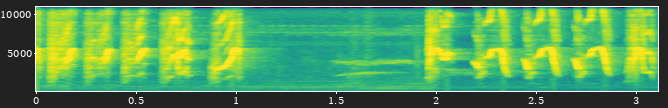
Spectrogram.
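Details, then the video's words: Challenging call of a white-rumped shama summoning a rival to fight: a fast series of high ringing notes, about four per second, a quiet pause with a soft whistle, then another rapid burst. "Teriakan KACER panggil lawan tarung"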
